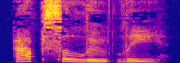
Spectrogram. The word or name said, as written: absolutely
